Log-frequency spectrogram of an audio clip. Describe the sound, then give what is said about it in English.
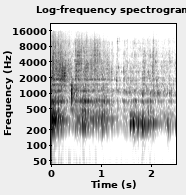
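A toilet flushes, a steady rushing gurgle of water swirling down the bowl for a couple of seconds, with no voices over it. “Either way, it ends up back in the sewer when we flush the toilet or pour it down the drain, becoming what we call wastewater.”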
